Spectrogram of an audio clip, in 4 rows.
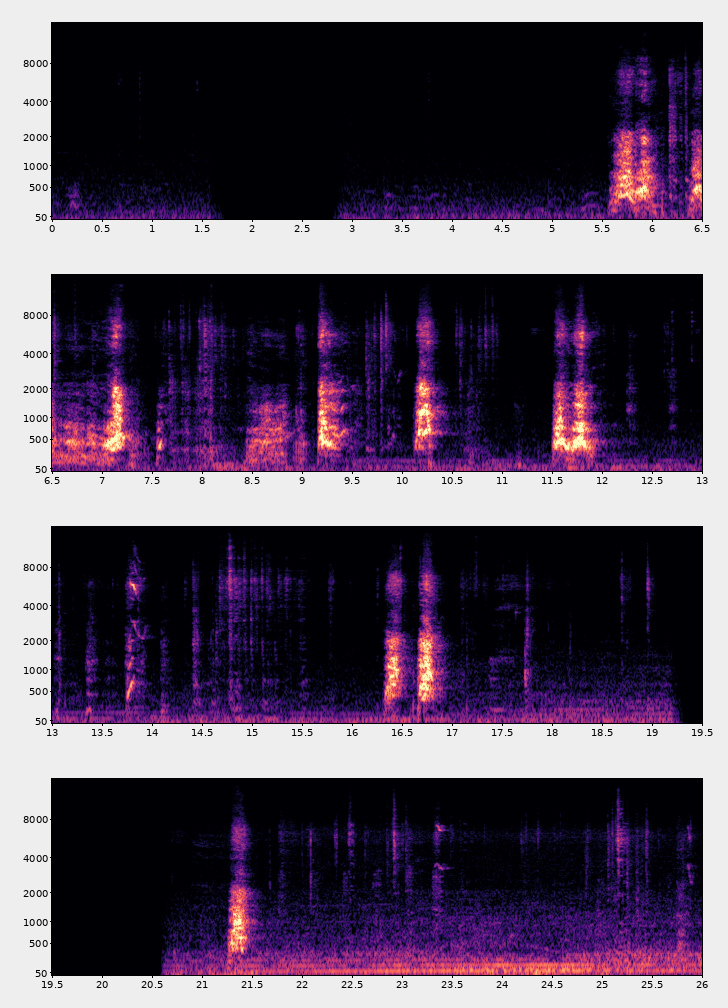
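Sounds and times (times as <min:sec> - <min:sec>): puppy barking: 0:05.6 - 0:07.4, 0:08.6 - 0:10.5, 0:11.5 - 0:12.1, 0:13.7 - 0:14.0, 0:16.3 - 0:17.0, 0:21.3 - 0:21.6.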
